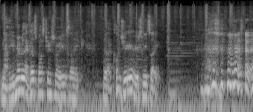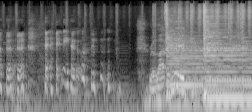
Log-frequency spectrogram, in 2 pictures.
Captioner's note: laughing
